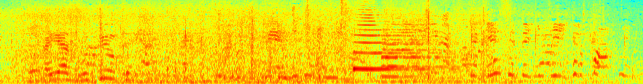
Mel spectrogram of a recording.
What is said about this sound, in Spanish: ¿Y eso que estamos escuchando es otro tren también? Sí, es un tren que llega directamente a Polonia desde Ucrania, ¿no?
